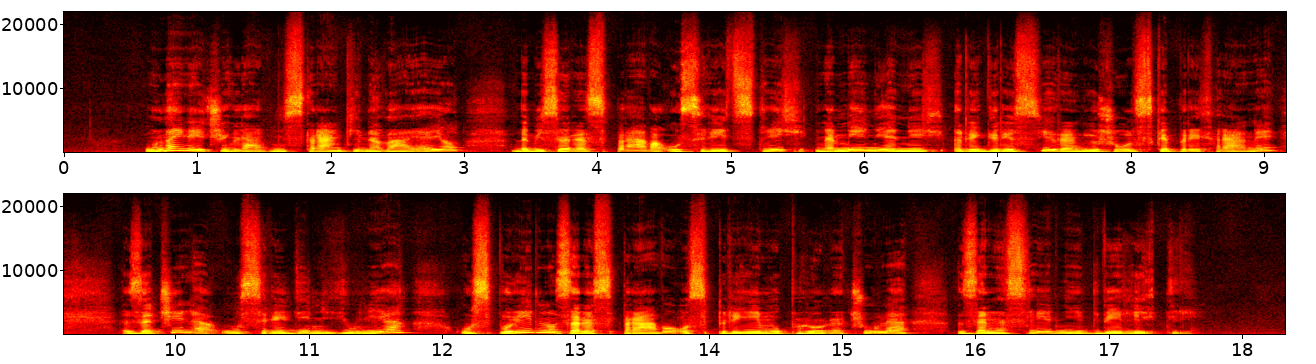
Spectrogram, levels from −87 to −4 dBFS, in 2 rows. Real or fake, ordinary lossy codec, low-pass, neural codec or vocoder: fake; none; none; codec, 44.1 kHz, 3.4 kbps, Pupu-Codec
